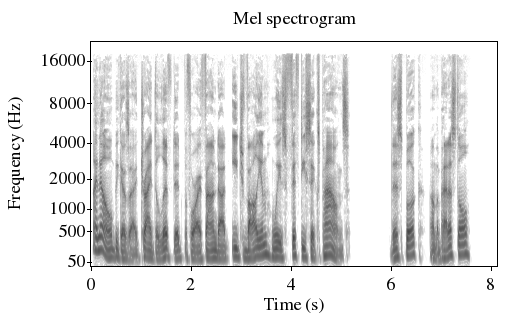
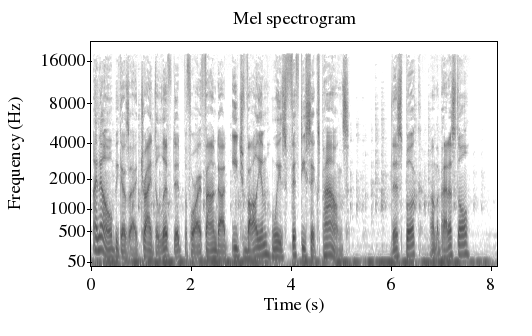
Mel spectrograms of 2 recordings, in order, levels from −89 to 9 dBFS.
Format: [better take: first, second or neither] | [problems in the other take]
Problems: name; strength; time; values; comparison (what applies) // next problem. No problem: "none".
first | keyboard typing; noticeable; peak 7 dB below the speech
